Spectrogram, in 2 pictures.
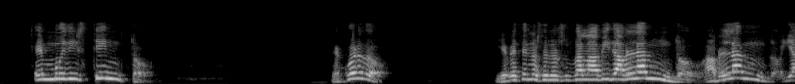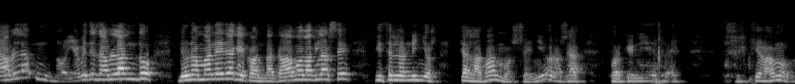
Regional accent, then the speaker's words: Spain; Pasa que soy español, somos regañones.

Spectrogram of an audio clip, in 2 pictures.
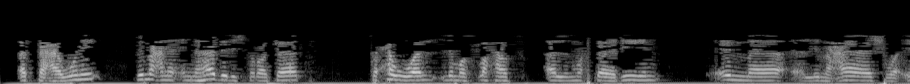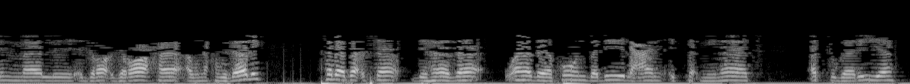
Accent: Egypt; والذي أعلمه من حال النقابات عندنا في مصر

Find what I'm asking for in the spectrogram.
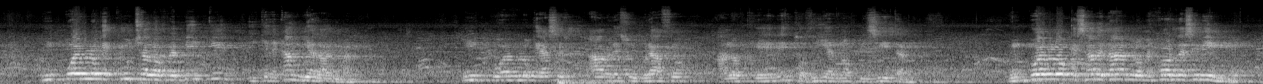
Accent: Archidona, Andalusia, Spain; Pero en esta nada está mi pueblo. Y sueño con mi niña blanca y soy testigo de sus tradiciones. Este es el momento de la feria. Vivamos la feria, a la feria Archidona

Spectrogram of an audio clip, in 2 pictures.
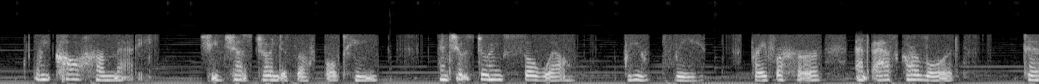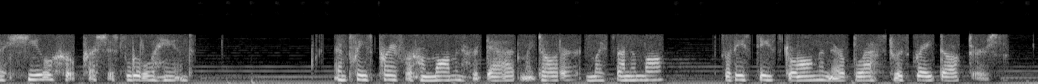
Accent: Maine, United States; I'm from Maine.

